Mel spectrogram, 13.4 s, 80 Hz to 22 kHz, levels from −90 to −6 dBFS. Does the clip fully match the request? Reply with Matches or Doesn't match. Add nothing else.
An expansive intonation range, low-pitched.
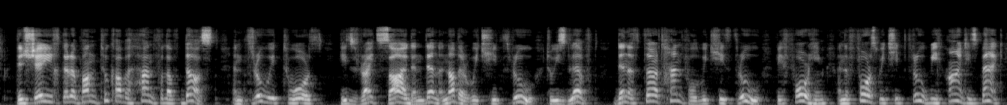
Doesn't match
